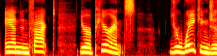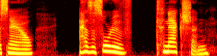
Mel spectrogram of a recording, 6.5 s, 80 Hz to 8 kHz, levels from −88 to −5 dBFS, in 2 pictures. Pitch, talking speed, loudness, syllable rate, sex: 220 Hz, 130 wpm, -18 LUFS, 4.5 syllables/s, female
